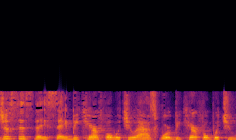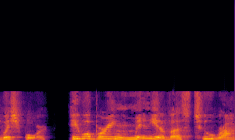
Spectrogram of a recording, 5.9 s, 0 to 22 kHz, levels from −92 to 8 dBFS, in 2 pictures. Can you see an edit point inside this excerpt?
yes; 1 cut; at 3.7 s

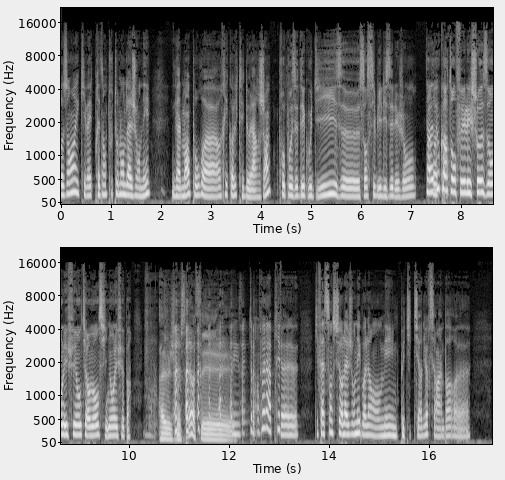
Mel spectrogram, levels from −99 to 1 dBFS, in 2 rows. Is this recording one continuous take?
no; 3 cuts; at 7.3 s, 13.0 s, 14.7 s

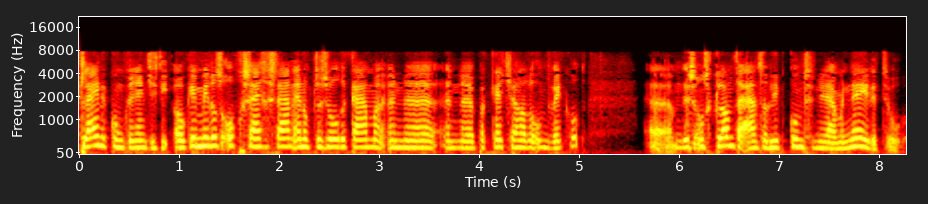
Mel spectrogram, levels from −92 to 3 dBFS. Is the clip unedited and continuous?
yes; 0 cuts

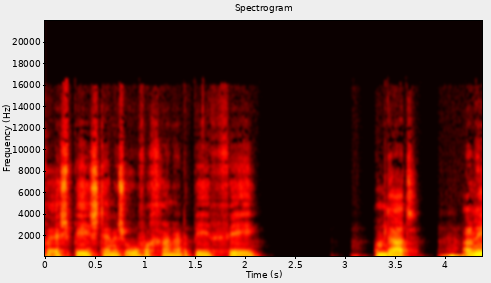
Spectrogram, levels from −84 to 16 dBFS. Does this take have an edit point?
no; 0 cuts

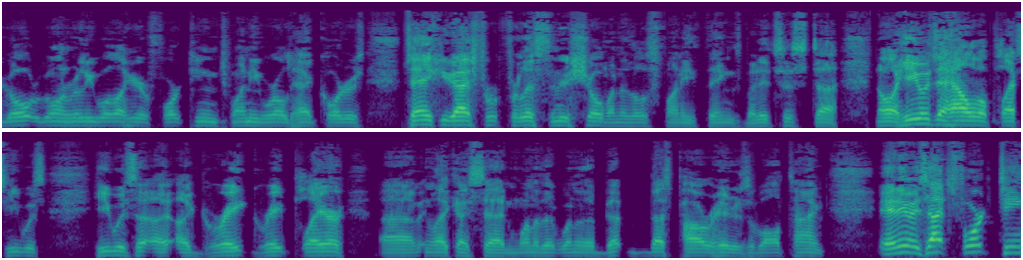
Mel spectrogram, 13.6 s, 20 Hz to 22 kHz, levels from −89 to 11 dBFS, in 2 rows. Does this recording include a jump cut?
yes; 3 cuts; at 4.0 s, 6.7 s, 9.6 s

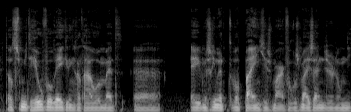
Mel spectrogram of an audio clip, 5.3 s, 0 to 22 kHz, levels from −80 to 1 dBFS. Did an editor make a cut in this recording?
no; 0 cuts

